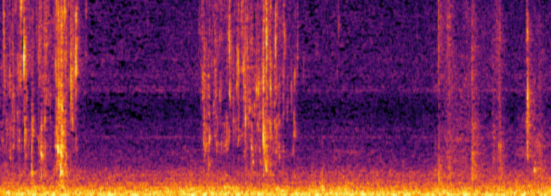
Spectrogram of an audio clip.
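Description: Two cups of water mixed with a tablespoon of vinegar is poured into a dye pot of yarn and jelly beans, making a steady splashing trickle in bursts over a constant background hum, close and moderately loud.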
